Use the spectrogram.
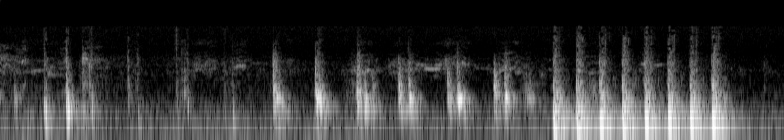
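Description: Knocking on the door of a large ranch house at the Bar F Ranch: sharp raps come in uneven bursts at first, then a quicker, steadier run of about nine firm knocks with a low rumble beneath. No one speaks.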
